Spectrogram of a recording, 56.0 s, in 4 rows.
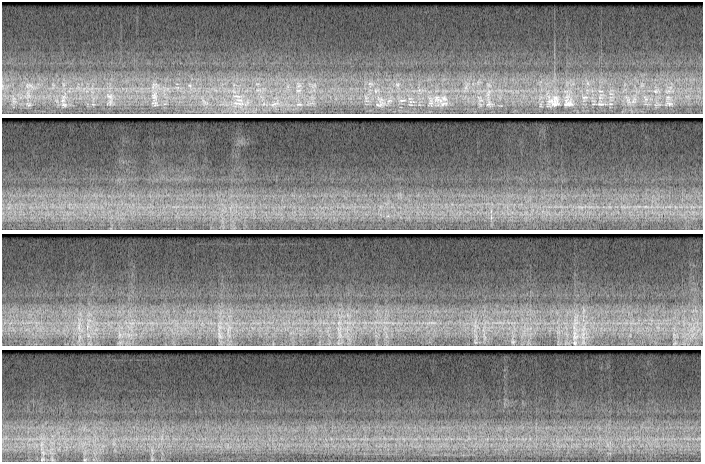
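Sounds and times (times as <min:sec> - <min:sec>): falling train whine: 0:00.0 - 0:56.0
air conditioning rushing: 0:00.3 - 0:07.7
train wheels clacking over rail joints: 0:15.4 - 0:19.4, 0:26.7 - 0:45.8.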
